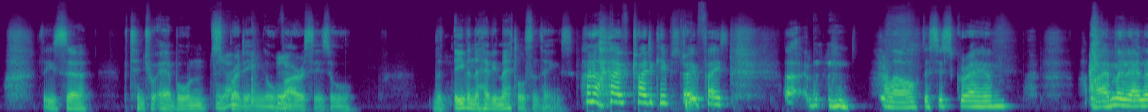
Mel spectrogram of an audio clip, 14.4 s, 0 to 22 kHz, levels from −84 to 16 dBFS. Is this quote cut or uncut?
cut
